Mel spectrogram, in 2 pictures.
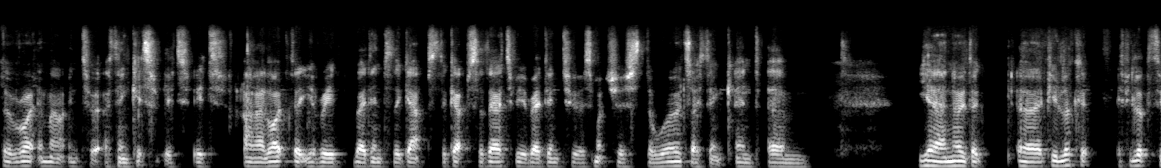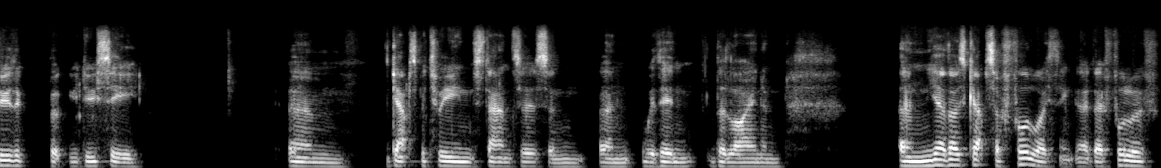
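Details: Adult man who stammers, real, in a stammering-association webinar; he attributes his stuttering partly to caring too much about what he was going to say: stammering.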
